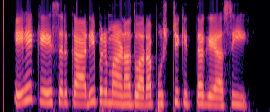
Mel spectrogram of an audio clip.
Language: Punjabi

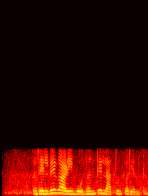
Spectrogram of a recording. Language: Marathi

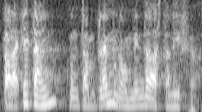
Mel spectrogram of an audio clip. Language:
Catalan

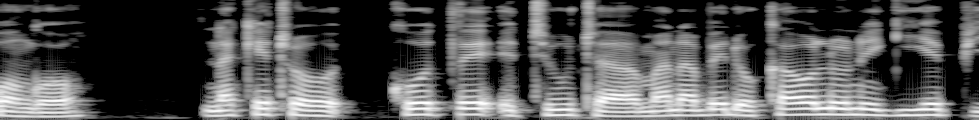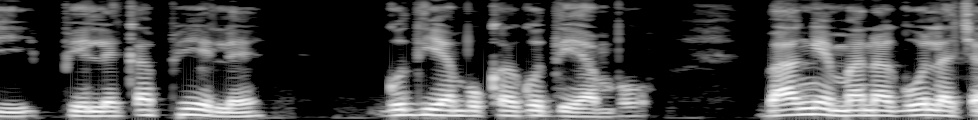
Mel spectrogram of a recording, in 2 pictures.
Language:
Luo (Kenya and Tanzania)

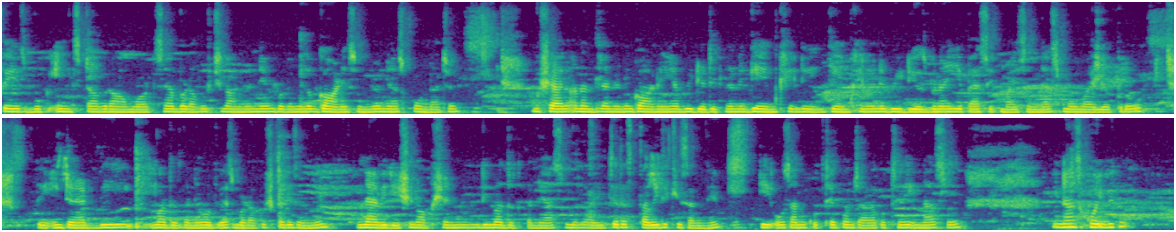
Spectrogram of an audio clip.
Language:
Dogri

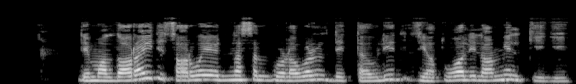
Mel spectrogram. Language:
Pashto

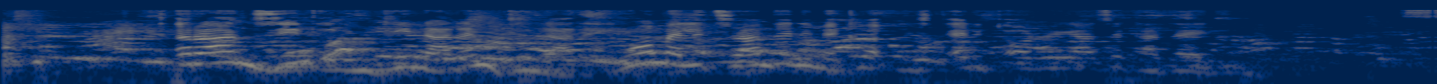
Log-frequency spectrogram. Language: Georgian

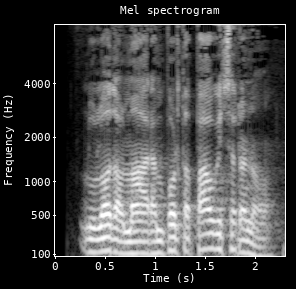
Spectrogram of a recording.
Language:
Catalan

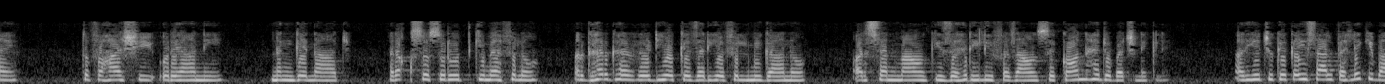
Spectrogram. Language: Urdu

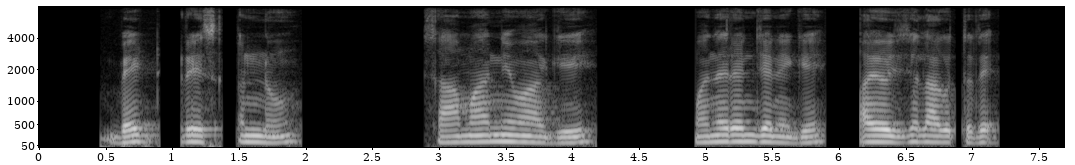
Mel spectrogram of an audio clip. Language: Kannada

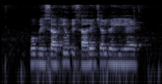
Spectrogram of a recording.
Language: Urdu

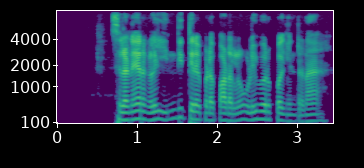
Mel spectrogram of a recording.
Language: Tamil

